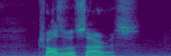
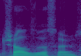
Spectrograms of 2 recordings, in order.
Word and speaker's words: Trials of Osiris: I have yet to play this game type, but I imagine it's got to be identical to Trials of Osiris, which I have bested. It's pronounced Osiris. I lied.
